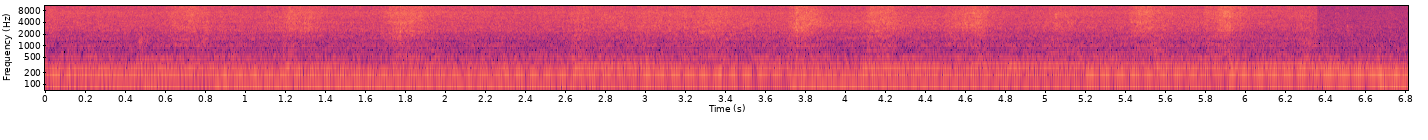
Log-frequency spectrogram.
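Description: Diced carrots and celery sizzling as they sauté in an enamelled cast-iron Dutch oven, with the repeated scrape of a spatula stirring them.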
